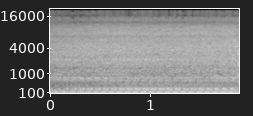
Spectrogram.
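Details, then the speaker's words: 2005 Subaru WRX STI EJ boxer four starting after compression and leak-down tests showed a healthy engine, with new spark plugs fitted: it settles into a steady, even low burble with no misfire or ticking. Normal idle. "Our healthy ass EJ lives. Not that I didn't think it would. I knew it would."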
